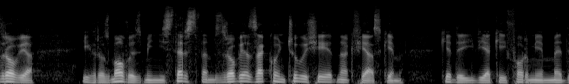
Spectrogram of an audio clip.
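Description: At 1.82, 2.71 and 4.72 s the speech carries a single sharp click, each most likely from dropped samples. A fraction of a millisecond goes missing, so the waveform jumps abruptly to a later value, leaving a thin vertical line across the spectrogram.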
